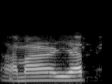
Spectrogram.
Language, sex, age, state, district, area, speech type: Assamese, male, 30-45, Assam, Jorhat, urban, conversation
